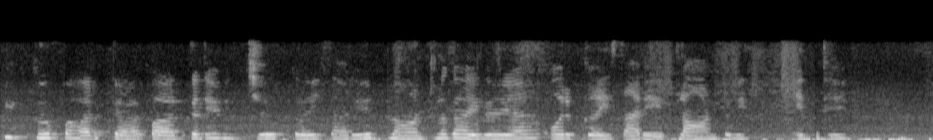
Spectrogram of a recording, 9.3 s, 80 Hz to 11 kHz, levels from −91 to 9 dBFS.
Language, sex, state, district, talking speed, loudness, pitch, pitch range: Punjabi, female, Punjab, Pathankot, 120 wpm, -16 LUFS, 270 Hz, 240-285 Hz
